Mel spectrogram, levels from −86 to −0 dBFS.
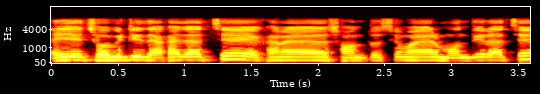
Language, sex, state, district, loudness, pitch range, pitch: Bengali, male, West Bengal, Kolkata, -15 LUFS, 145-155 Hz, 150 Hz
